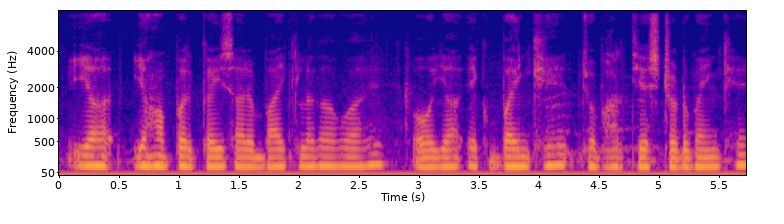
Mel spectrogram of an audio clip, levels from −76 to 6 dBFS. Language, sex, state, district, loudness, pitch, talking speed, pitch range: Hindi, male, Bihar, Bhagalpur, -17 LUFS, 125 Hz, 190 wpm, 120-135 Hz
